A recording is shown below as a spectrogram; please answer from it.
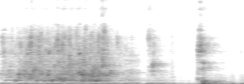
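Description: Bathroom tap running into the sink for about a second and a half, then shut off.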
